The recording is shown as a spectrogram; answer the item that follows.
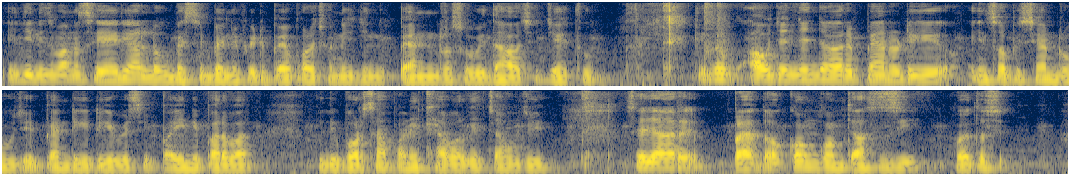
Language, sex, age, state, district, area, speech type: Odia, male, 18-30, Odisha, Balangir, urban, spontaneous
